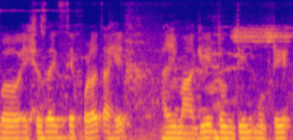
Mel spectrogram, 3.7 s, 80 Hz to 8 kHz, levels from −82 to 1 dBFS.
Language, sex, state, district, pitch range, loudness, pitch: Marathi, male, Maharashtra, Nagpur, 125-130 Hz, -13 LUFS, 125 Hz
